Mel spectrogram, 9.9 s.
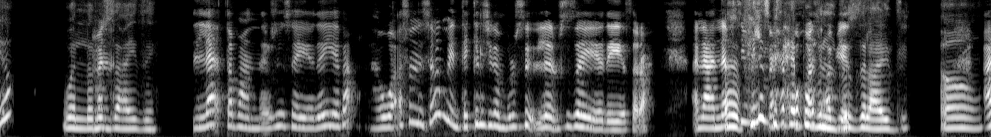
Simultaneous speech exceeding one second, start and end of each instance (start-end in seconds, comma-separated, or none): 7.2-8.5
